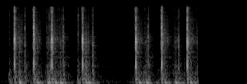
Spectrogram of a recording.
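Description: A quick run of sharp, keystroke-like clicks, about a dozen in two bursts, with a short pause near the middle.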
